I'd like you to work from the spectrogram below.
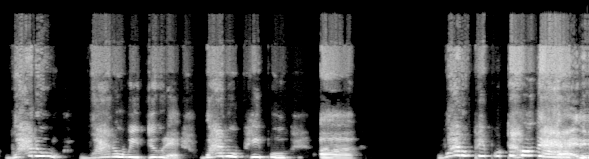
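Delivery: high, incredulous questions ending in a laugh; exasperated disbelief. Retold or imitated. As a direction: throw up your hands at people. Exasperated retold question, laughing end.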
